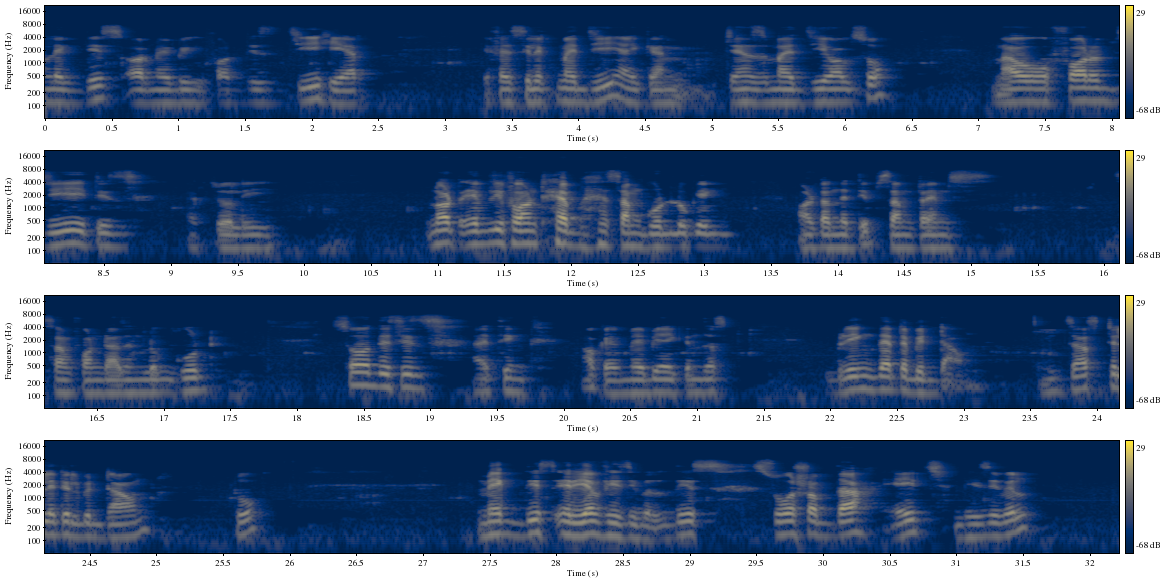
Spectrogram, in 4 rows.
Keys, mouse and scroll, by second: 0.9 shift+r, 1.6 t, 2.1 click, 3.6 scroll down 1, 21.3 Down, 24.9 v, 25.9 click, 26.4 alt+scroll up 1, 31.0 alt+scroll down 1.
